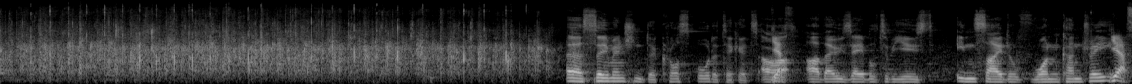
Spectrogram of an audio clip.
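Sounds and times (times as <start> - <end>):
crowd clapping: 0.0 - 5.7
speech: 5.7 - 11.3.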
